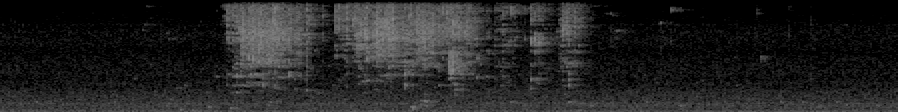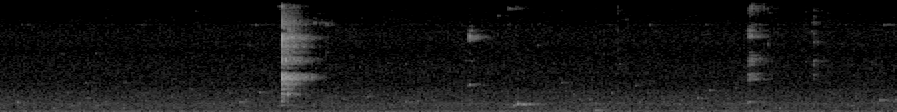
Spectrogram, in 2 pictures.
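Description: Wet chewing and mouth sounds of a person eating soft sweet martabak (thick Indonesian pancake): a crackly stretch of chewing from about one to three seconds in, then a sharp lip smack about six seconds in and a few fainter smacks after it.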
